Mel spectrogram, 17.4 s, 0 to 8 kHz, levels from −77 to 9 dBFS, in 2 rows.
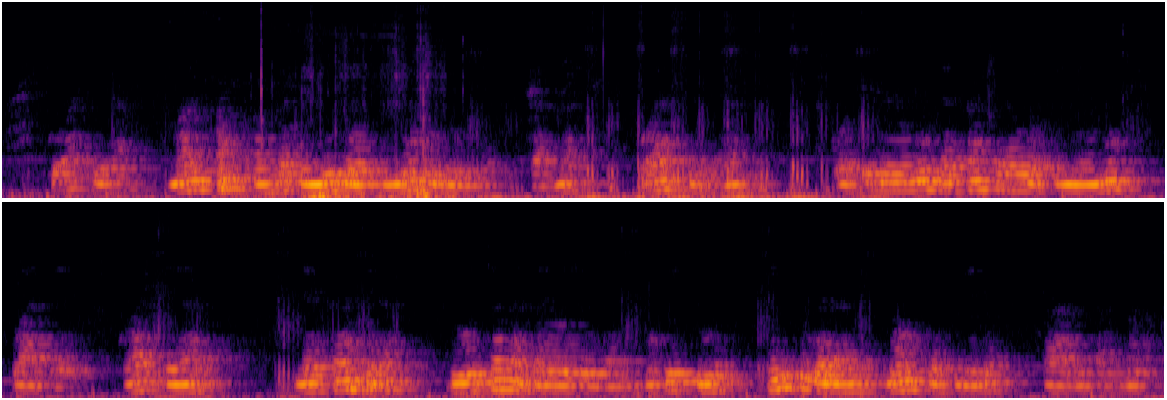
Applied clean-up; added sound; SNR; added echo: none; Purr; 12 dB; reverberation time 0.9 s.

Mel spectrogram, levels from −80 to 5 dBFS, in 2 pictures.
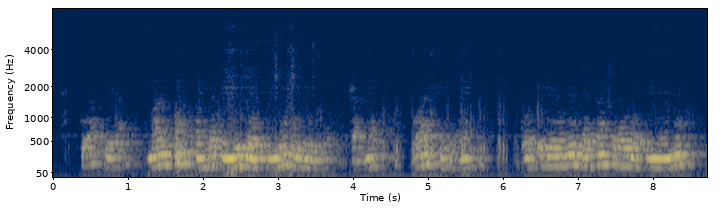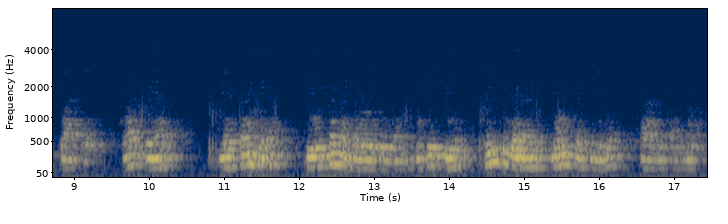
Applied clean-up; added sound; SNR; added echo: neural separator model SepFormer DNS4.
